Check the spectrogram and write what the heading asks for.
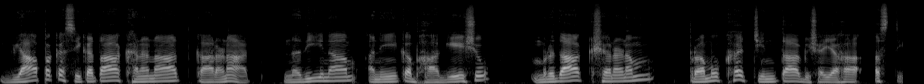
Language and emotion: Sanskrit, neutral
